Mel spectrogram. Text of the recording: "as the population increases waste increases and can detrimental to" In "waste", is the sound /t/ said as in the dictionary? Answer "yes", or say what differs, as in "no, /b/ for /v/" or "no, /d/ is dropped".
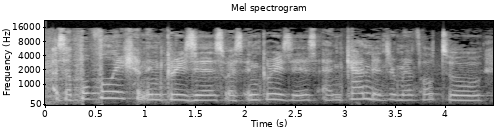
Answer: no, /t/ is dropped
